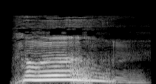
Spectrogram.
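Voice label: happy, Chinese; Invo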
